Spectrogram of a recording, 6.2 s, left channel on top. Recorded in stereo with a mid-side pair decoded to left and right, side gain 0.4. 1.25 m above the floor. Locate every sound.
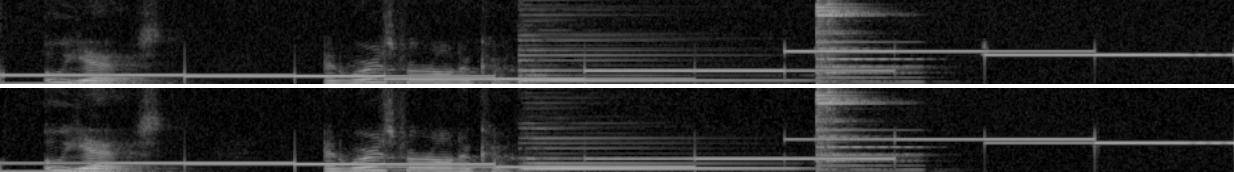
0.2 s a woman speaking: 40° right, 1.1 m
2.6 s a guitar: 65° left, 7.5 m
4.1 s a bell: straight ahead, 1.0 m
